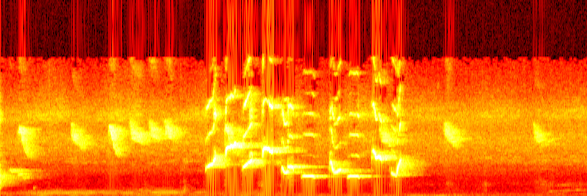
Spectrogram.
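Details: Greater green leafbird singing: thin high notes at first, then a dense rush of sharp varied chirps and whistles, fading to sparse high calls.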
